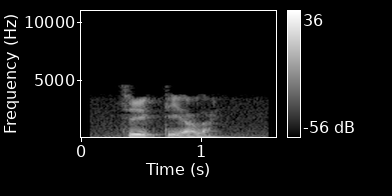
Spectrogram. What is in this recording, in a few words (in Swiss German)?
"sugtierla", alsace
